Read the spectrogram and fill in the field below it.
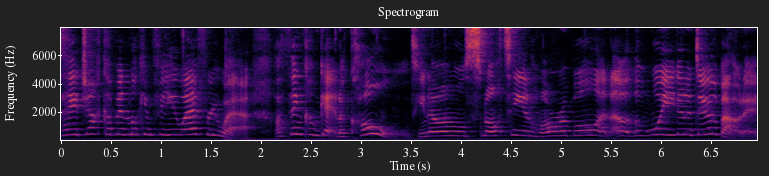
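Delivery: high-pitched put-on voice for a needy friend; Shannon's voice. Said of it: "and she goes".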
